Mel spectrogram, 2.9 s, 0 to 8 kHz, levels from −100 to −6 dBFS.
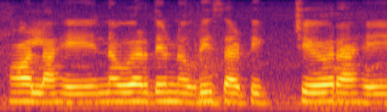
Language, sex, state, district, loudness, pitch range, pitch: Marathi, male, Maharashtra, Gondia, -16 LUFS, 190-205 Hz, 195 Hz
